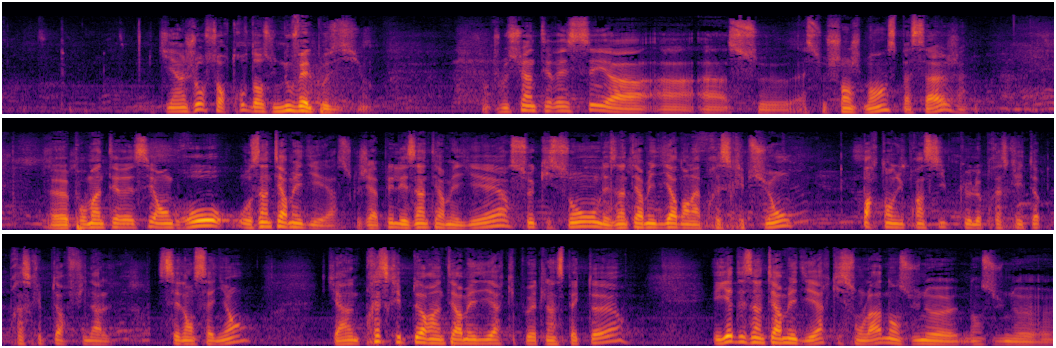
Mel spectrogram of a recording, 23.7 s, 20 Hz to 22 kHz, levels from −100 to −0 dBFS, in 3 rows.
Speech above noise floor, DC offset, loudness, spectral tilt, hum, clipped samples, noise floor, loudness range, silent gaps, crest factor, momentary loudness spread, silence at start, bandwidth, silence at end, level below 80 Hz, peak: 29 dB; under 0.1%; -31 LUFS; -4.5 dB/octave; none; under 0.1%; -60 dBFS; 6 LU; none; 22 dB; 12 LU; 1 s; 13.5 kHz; 0 s; -70 dBFS; -10 dBFS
